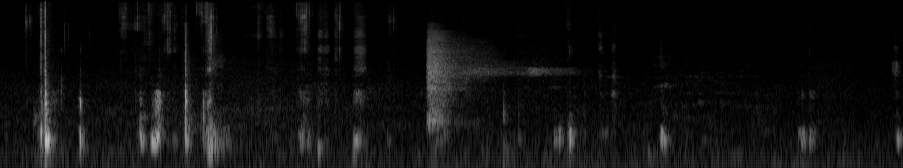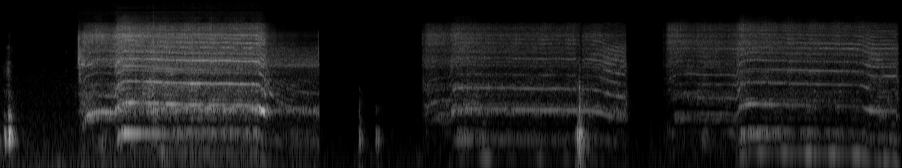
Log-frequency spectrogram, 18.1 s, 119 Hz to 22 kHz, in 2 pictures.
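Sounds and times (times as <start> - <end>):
power tool motor whining: 9.8 - 12.2, 13.3 - 18.0.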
